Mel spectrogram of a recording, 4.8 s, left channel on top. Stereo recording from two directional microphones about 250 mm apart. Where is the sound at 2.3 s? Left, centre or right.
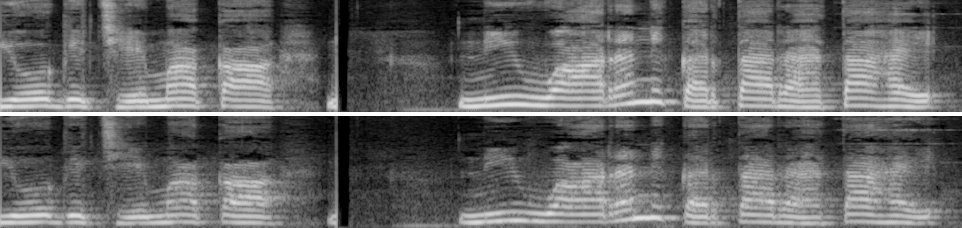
Left.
